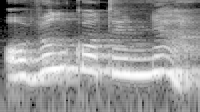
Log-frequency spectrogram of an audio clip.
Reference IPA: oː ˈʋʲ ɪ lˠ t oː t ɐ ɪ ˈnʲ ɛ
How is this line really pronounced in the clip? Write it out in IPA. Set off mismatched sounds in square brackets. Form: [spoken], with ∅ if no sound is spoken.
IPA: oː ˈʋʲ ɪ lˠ [k] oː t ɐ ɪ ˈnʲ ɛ

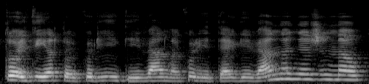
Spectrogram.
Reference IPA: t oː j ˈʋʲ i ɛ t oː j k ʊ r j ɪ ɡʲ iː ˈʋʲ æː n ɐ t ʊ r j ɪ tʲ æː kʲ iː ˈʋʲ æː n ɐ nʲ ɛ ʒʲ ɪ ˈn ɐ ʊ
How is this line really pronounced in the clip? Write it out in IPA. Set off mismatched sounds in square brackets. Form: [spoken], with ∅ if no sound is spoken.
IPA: t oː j ˈʋʲ i ɛ t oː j k ʊ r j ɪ ɡʲ iː ˈʋʲ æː n ɐ [k] ʊ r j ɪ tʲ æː [ɡʲ] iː ˈʋʲ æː n ɐ nʲ ɛ ʒʲ ɪ ˈn ɐ ʊ

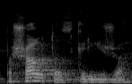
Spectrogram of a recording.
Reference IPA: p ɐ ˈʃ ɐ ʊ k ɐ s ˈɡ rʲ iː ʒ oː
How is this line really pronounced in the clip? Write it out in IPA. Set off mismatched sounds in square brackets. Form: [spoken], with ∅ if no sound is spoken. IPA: p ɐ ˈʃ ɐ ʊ [t] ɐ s ˈɡ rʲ iː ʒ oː

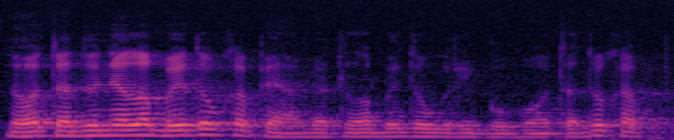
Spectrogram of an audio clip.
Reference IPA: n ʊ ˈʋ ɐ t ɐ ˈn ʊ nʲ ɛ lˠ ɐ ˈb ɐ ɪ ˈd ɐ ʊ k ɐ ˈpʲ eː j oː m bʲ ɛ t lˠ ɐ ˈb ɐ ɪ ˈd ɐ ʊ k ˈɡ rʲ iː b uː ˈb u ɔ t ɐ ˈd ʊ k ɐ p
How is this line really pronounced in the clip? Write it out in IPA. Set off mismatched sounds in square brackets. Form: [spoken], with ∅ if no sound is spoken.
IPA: n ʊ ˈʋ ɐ t ɐ [ˈd] ʊ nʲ ɛ lˠ ɐ ˈb ɐ ɪ ˈd ɐ ʊ k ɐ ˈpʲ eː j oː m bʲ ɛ t lˠ ɐ ˈb ɐ ɪ ˈd ɐ ʊ k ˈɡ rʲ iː b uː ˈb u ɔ t ɐ ˈd ʊ k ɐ p

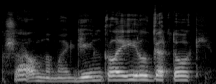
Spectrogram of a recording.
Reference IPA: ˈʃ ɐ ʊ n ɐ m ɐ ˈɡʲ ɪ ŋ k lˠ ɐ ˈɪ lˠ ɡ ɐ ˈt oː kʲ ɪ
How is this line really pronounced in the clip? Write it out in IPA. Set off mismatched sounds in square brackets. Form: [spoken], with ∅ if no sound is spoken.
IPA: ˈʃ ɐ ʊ n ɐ m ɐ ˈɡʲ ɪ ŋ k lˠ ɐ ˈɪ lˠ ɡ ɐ ˈt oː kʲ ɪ

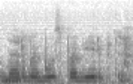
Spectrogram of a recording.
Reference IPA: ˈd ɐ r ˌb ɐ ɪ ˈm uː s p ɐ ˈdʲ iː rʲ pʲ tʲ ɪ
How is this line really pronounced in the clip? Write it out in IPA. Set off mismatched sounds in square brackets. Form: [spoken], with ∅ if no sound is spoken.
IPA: ˈd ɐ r ˌb ɐ ɪ [ˈb] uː s p ɐ ˈdʲ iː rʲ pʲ tʲ ɪ

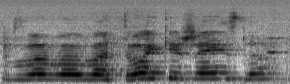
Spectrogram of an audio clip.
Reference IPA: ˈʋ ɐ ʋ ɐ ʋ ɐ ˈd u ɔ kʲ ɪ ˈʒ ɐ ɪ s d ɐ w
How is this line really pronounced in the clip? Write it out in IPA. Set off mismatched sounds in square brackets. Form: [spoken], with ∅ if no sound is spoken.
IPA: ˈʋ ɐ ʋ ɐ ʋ ɐ [ˈt] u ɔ kʲ ɪ ˈʒ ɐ ɪ [z] d ɐ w

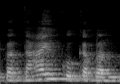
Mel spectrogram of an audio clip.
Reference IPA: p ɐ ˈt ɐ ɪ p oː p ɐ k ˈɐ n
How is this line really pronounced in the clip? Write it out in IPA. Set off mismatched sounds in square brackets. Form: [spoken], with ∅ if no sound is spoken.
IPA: p ɐ ˈt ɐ ɪ [k] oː [k] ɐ [p] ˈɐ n

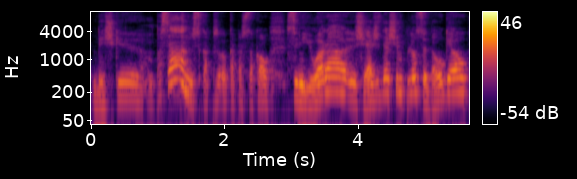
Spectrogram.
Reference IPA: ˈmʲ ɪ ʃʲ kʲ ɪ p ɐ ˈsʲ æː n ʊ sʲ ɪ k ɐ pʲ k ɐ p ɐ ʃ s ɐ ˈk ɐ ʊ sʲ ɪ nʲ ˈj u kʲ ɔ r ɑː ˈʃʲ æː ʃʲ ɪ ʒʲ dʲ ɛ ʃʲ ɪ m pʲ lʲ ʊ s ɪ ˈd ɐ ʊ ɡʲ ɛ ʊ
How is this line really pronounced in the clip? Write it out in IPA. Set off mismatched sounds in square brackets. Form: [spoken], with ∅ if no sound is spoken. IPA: [ˈbʲ] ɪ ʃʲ kʲ ɪ p ɐ ˈsʲ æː n ʊ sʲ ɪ k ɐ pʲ k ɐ p ɐ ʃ s ɐ ˈk ɐ ʊ sʲ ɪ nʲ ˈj u [∅] ɔ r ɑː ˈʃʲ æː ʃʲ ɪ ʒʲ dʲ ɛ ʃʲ ɪ m pʲ lʲ ʊ s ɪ ˈd ɐ ʊ ɡʲ ɛ ʊ

